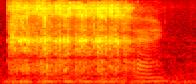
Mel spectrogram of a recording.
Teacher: The back of your tongue is almost closing and you're pushing air through, but it might take a little more effort, and it should, because like I said for the other one, you should practice the big, over the top, loud version. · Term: hiss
